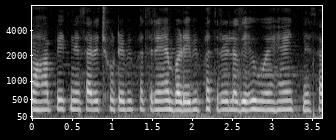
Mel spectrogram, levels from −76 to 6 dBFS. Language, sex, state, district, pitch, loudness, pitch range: Hindi, female, Odisha, Khordha, 235 Hz, -15 LUFS, 230-240 Hz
